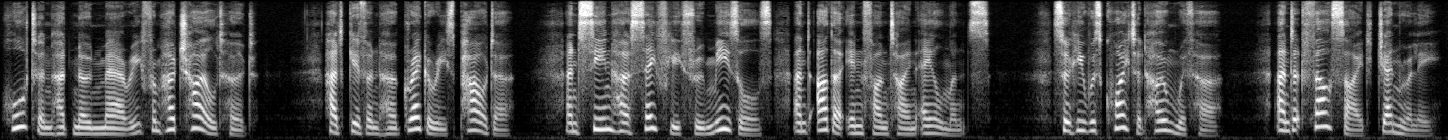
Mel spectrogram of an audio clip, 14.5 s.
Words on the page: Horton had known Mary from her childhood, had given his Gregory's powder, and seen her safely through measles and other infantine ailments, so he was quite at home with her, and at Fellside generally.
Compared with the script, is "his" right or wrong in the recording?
wrong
